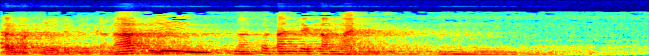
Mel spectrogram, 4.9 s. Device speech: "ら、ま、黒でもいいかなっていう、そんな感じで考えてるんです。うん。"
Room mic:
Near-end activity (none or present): present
